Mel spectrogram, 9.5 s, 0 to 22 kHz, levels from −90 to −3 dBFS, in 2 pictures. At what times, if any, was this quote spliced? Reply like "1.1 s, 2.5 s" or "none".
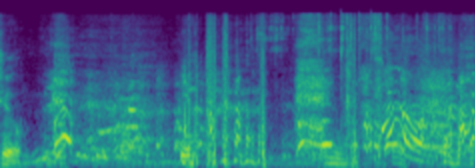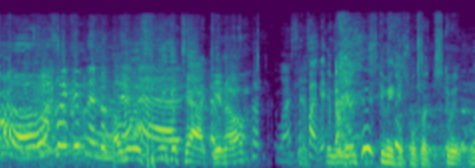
7.7 s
